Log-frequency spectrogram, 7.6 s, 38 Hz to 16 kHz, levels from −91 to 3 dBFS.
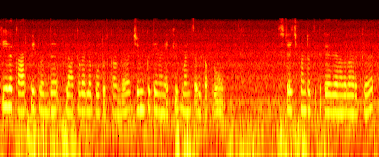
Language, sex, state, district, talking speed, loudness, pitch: Tamil, female, Tamil Nadu, Chennai, 120 wpm, -20 LUFS, 210 Hz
